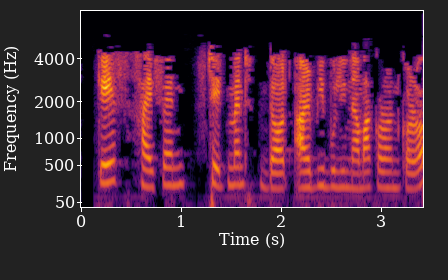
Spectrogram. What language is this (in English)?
Assamese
